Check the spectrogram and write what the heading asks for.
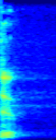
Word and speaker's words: œufs: Enfin, je vous rappelle que certains mots finissant par le son « œuf » au singulier se prononcent « e » au pluriel. Par exemple, un bœuf, des bœufs, ou dans notre texte, un œuf, des œufs.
